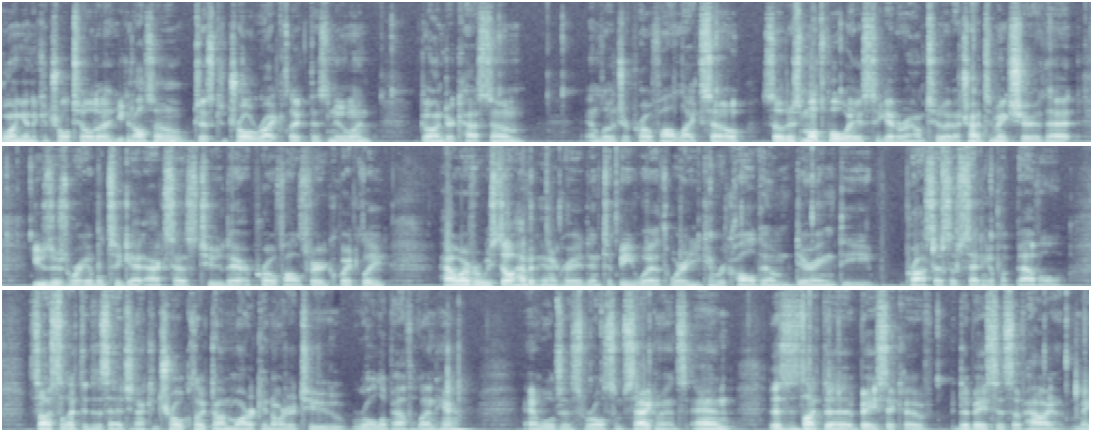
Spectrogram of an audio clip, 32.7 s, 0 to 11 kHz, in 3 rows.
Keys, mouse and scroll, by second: 2.3 ctrl+right click, 3.7 click, 4.8 click, 5.4 click, 6.7 click, 8.2 click, 9.5 click, 10.4 click, 10.8 click, 11.0 double click, 11.6 scroll down 1, 12.8 ctrl+click, 16.1 shift+middle click, 16.2 shift+scroll down 2, 16.4 middle click, 17.8 alt+click, 18.2 middle click, 19.0 scroll up 2, 20.1 q, 20.6 ctrl+click, 24.6 ctrl+click, 25.2-26.2 scroll up 4, 26.2 1, 26.7-27.1 scroll up 3, 27.6 click, 27.9 scroll down 2, 28.2 middle click, 30.0 q, 31.0 click, 31.6 middle click, 32.1 middle click, 32.4 q.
